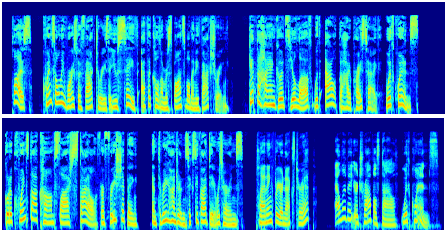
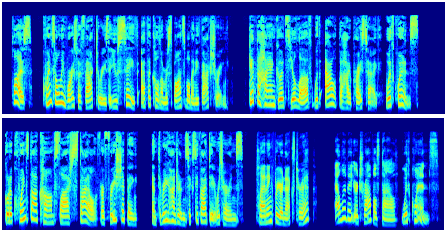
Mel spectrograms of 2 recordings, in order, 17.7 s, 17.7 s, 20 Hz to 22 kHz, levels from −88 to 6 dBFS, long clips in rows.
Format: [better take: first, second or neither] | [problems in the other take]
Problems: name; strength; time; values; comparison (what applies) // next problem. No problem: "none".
first | thin; somewhat; fading below 300 Hz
